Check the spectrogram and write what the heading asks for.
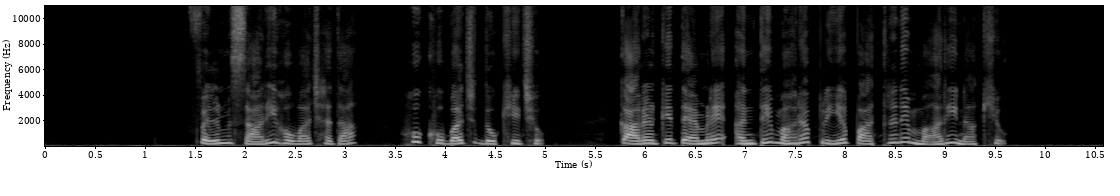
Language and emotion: Gujarati, sad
